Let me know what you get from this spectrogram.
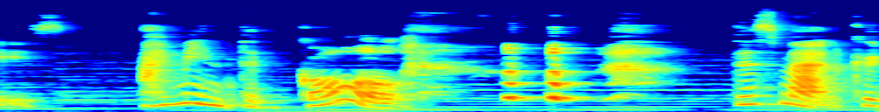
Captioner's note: laughs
